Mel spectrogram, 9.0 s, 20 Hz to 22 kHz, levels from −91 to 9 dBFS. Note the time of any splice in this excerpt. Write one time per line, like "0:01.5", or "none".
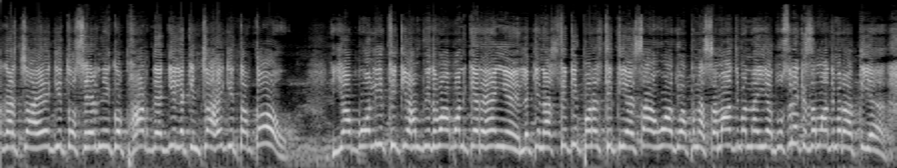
none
